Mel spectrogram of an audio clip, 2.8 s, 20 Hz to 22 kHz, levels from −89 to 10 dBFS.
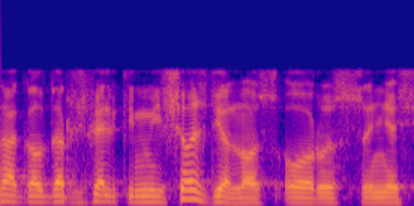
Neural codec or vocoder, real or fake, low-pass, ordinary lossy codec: codec, 16 kHz, 8 kbps, FunCodec, trained on Chinese and English, 25 frames a second; fake; 5.4 kHz; Opus, 64 kbps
